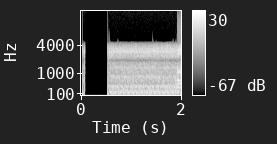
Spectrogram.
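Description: An engine running steadily. It cuts in about half a second in, after a brief blip and a short silence.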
